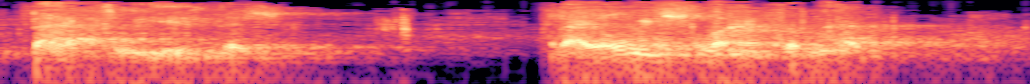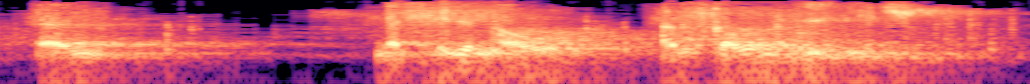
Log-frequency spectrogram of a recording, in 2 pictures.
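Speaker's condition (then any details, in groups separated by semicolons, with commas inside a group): Laryngectomy; voice box removed by surgery, speech device placed in throat; talks with throat device, needs thumb to talk; taught to talk with throat device, cannot talk without thumb, earlier voice loss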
